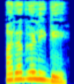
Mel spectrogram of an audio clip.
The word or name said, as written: ಅರಗಳಕ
